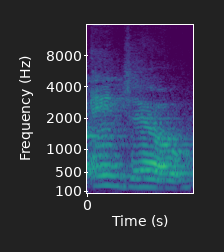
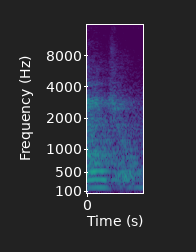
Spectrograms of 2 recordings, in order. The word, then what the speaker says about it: Angelle: like my brain so angel why not angel like what was the difference between those two my my mother chose to pronounce it that way she gave me that's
